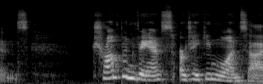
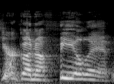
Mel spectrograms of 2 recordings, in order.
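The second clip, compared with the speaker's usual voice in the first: much louder mock threat; imitated warning; 2 semitones higher, 10 dB louder than usual. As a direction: hit it like a warning shot. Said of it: "Zelensky's like".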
